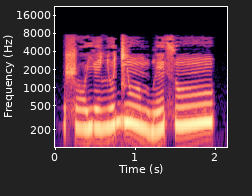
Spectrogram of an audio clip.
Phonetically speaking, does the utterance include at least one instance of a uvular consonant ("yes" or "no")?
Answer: no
